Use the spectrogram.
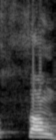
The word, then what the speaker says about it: sound: उसके बाद यहाँ पे देखेंगे SOUND, तो देखिएगा एस का उच्चारण स लिख दिए, ठीक है। और देखिए जब भी मान ली कोई वर्ड है उसके अंत में OUND आएगा तो उसको उच्चारण आउंड के रूप में हो जाएगा। इसमें जोड़ेंगे आउंड, तो सा उ आधा न ड हो जाएगा दोस्तों, साउंड हो जाएगा, ठीक है।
